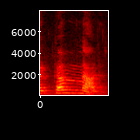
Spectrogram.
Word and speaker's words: اركب معنا: يا بني اركب معنا. اركب معنا. So the ba sound is dropped.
